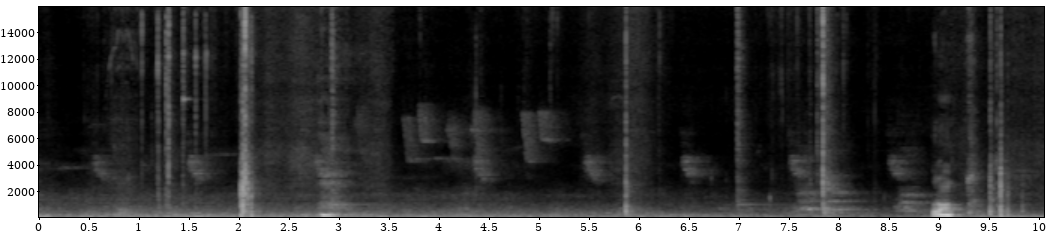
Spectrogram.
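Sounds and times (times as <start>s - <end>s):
birds chirping faintly: 0.0s - 10.0s.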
